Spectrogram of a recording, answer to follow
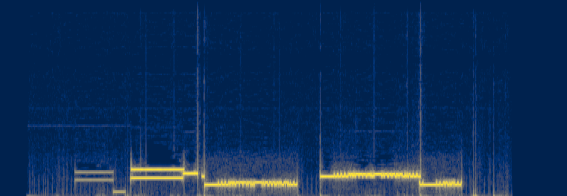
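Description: Electronic beeping sound effect: a quick string of steady beeps stepping between pitches, some sounding two tones at once like telephone keypad tones, then two longer beeps of under a second each and a short final one, with faint clicks between them.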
